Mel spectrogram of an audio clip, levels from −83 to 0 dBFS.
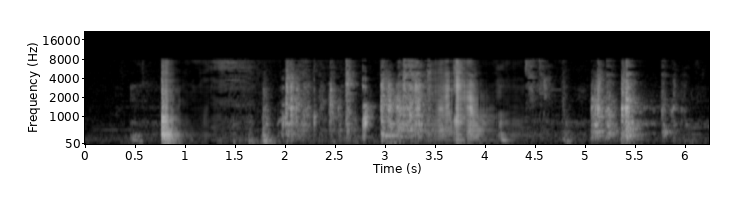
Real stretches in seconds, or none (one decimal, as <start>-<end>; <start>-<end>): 0.0-0.8; 1.4-3.5; 4.4-6.2

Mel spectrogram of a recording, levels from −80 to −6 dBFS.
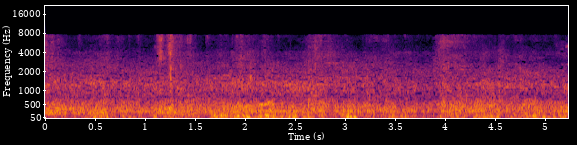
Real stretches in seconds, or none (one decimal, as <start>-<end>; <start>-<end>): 0.0-5.2

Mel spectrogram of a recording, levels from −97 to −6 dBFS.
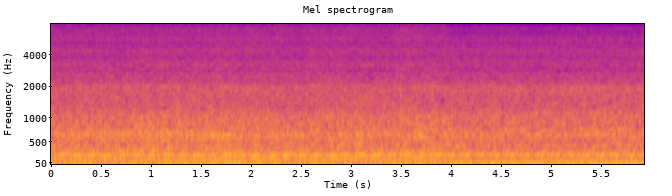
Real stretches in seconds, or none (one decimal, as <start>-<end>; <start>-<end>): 0.0-0.5; 3.9-5.9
